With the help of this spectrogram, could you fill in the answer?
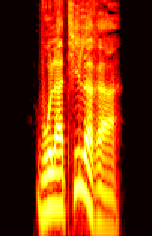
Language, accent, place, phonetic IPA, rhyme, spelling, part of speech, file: German, Germany, Berlin, [volaˈtiːləʁɐ], -iːləʁɐ, volatilerer, adjective, De-volatilerer.ogg
- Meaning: inflection of volatil: 1. strong/mixed nominative masculine singular comparative degree 2. strong genitive/dative feminine singular comparative degree 3. strong genitive plural comparative degree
